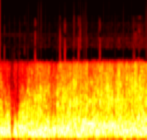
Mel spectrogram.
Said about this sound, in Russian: Только мы вас не э, слышим. Жуткий ветер или что там у вас. Не могу жуть. Кошмар, какофония. Невозможно.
